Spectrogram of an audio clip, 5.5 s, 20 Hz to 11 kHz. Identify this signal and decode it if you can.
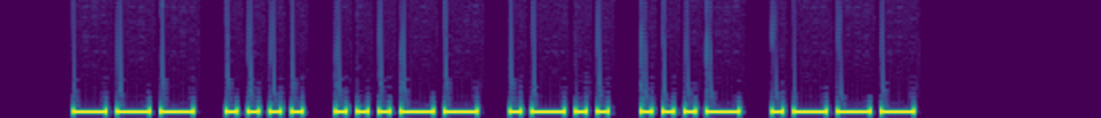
Morse code, heard as a keyed tone, about 22 wpm, 700 Hz. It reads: OH3LVJ
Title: DXCC-100 Call Signs - 6 Characters - 22wpm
